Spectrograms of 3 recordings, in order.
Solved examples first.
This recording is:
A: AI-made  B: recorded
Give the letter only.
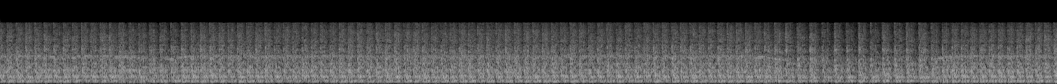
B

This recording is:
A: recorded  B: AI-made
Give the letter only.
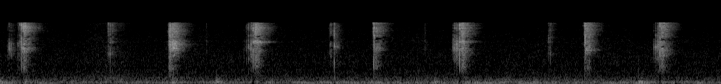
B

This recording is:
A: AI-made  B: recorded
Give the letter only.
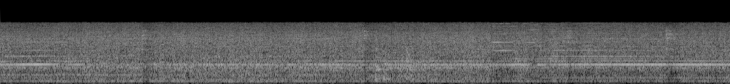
B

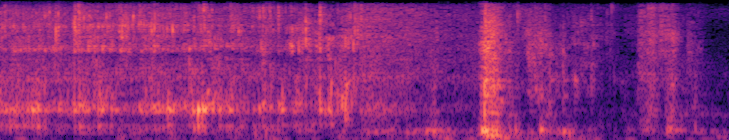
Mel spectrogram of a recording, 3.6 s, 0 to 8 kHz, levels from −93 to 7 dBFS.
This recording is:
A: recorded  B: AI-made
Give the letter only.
A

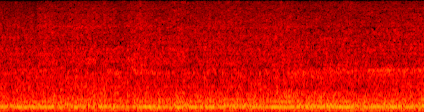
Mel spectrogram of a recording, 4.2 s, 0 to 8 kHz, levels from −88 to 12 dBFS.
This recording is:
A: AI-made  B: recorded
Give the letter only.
A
